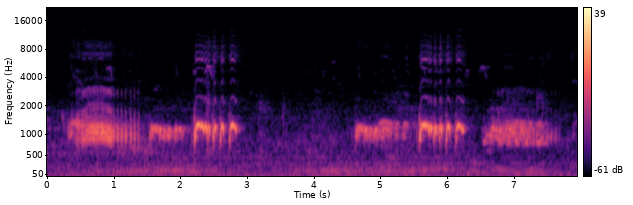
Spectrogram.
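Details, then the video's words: Zebra dove known locally as perkutut: repeated song phrases, each a rolling coo followed by a loud clipped series of staccato notes and another trilled coo, given twice with a pause between. "Suara Terapi Perkutut"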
